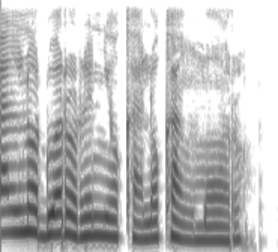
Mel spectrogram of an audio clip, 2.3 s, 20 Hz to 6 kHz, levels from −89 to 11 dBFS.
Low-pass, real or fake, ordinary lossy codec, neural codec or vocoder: 5.4 kHz; real; none; none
